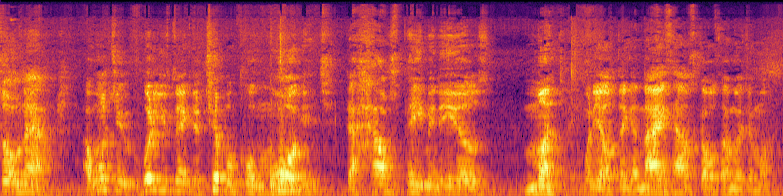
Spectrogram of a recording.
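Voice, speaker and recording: Through audible room echo and noticeable background noise, a man with a fairly high voice speaks at a moderate pace with lively intonation. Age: 60s. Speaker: motivational speaker and financial counselor. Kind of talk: talk to students. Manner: animated.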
